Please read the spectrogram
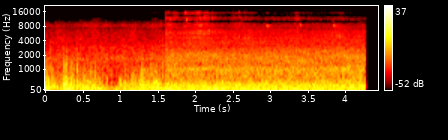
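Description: Road traffic on a city street: a steady rumble of car engines and tyres, with a car driving past close by near the end.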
